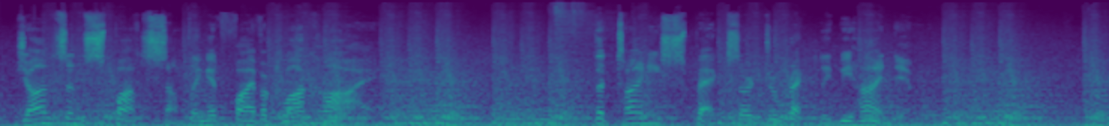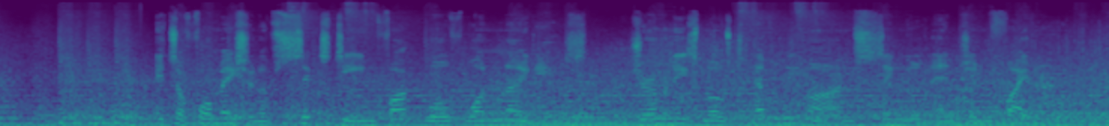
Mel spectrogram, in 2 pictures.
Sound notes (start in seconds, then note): none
